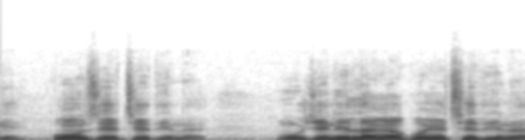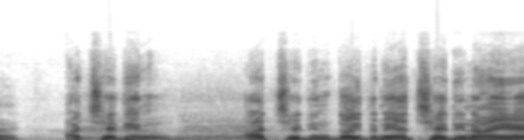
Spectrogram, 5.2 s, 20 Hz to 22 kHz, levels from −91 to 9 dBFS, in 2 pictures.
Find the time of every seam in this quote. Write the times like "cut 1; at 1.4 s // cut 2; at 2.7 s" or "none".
cut 1; at 2.8 s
